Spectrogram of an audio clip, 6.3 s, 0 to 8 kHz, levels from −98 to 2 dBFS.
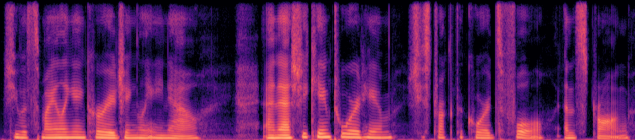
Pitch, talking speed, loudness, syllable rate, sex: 155 Hz, 170 wpm, -23 LUFS, 4.5 syllables/s, female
